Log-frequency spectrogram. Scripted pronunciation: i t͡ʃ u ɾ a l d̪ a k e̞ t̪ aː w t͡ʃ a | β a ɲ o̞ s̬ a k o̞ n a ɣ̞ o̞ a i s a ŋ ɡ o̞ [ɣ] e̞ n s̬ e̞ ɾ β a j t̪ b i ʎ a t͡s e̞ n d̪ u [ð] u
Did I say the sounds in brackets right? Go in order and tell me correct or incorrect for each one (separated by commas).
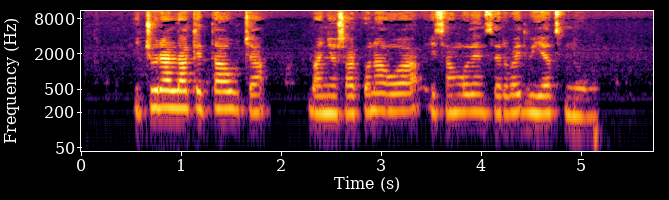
incorrect, incorrect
